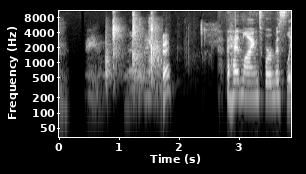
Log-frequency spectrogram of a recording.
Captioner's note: audience claps hands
